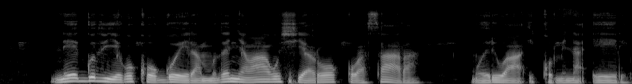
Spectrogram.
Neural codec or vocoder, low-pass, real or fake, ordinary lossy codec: none; 14.4 kHz; real; none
